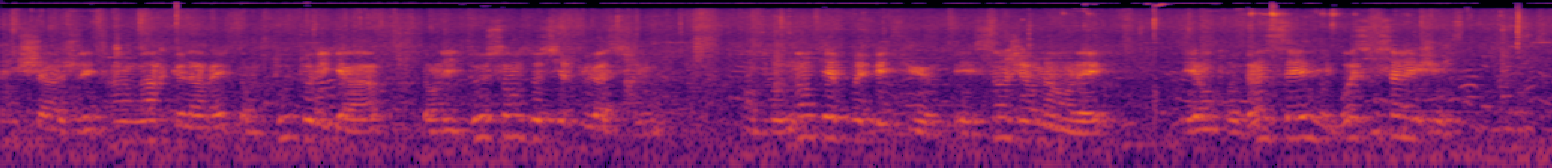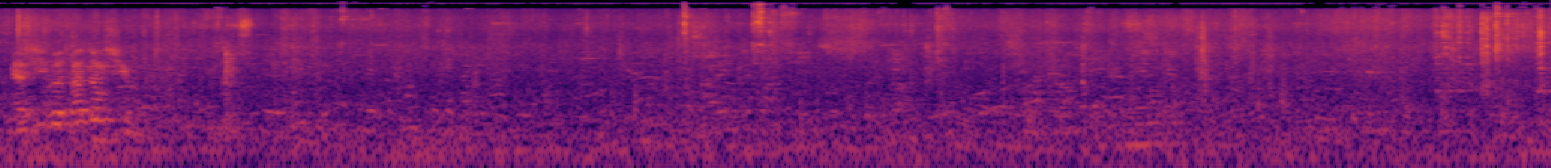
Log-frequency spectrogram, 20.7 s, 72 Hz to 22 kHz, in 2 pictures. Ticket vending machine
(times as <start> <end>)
17.8 20.6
